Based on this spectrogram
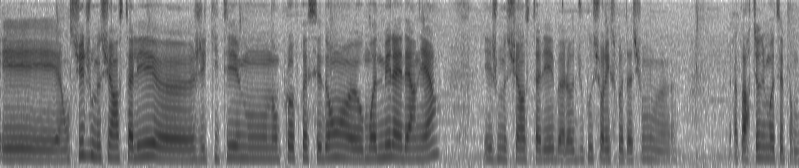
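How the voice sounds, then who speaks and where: A woman's dark, mellow tone with monotone, flat intonation. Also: medium pitch for a woman, moderate pace. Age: 30s. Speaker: farmer. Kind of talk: interview. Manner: hesitant, with many fillers.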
